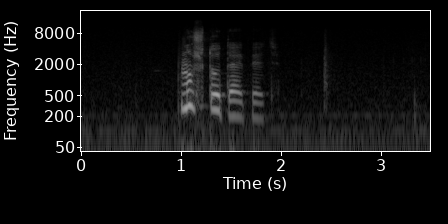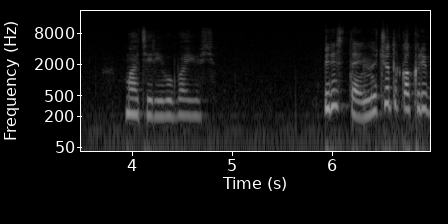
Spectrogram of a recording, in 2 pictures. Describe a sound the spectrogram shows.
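A woman speaks in reply.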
